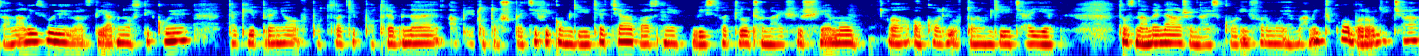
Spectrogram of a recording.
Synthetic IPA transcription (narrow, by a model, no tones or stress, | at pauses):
zana̰lizujɛʋa̰zd̪ḭa̰ɡnɔst̪ikujɛt̪aɡjɛpɾɛɲɔfpɔt̪st̪acɛpɔt̪ɾɛbnɛːabit̪ɔt̪ɔʃpɛt͡sifikumɟɪɛcacʰaʋlasɲɛʋisʋɛt̪lilt͡ʃɔnajʃiɾʃɪɛ̰muʔɔkɔlɪufk̚t̪ɔɾɔmɟɪɛcʰajɛt̪ɔznamɛnaːʒɛnajskʊɔɾinfɔɾmujɛmamit͡ʃkualɛbɔɾɔ̰ɟit͡ʃa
